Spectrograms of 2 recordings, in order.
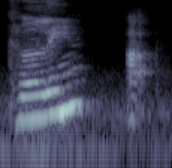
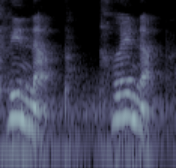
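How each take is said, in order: First: Said in the usual way. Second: "Clean up" run together as one word; linked words. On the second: Shown as a demonstration. Teacher showing learners how words join, linked. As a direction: slide the n of "Clean" straight into "up". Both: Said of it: "que uno la palabra".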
